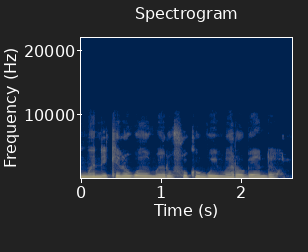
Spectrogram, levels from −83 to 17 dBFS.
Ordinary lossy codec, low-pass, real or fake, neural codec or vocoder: MP3, 96 kbps; 10.8 kHz; fake; codec, 24 kHz, 0.9 kbps, WavTokenizer, small release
